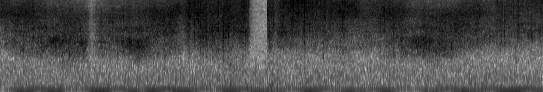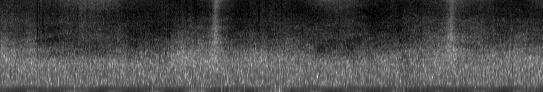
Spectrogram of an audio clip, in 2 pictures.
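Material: Powder.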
